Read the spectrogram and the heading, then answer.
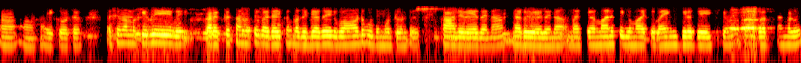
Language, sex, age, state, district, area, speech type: Malayalam, female, 30-45, Kerala, Kasaragod, rural, conversation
